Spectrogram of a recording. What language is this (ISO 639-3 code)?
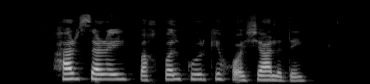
pus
